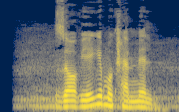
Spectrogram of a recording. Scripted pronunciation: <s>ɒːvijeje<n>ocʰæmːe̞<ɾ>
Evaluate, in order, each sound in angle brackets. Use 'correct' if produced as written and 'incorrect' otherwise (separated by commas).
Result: incorrect, incorrect, incorrect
